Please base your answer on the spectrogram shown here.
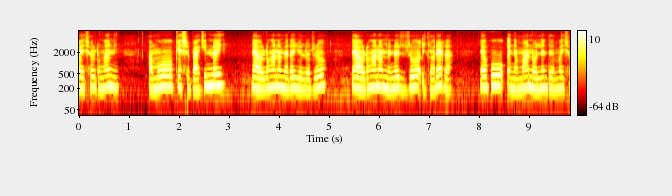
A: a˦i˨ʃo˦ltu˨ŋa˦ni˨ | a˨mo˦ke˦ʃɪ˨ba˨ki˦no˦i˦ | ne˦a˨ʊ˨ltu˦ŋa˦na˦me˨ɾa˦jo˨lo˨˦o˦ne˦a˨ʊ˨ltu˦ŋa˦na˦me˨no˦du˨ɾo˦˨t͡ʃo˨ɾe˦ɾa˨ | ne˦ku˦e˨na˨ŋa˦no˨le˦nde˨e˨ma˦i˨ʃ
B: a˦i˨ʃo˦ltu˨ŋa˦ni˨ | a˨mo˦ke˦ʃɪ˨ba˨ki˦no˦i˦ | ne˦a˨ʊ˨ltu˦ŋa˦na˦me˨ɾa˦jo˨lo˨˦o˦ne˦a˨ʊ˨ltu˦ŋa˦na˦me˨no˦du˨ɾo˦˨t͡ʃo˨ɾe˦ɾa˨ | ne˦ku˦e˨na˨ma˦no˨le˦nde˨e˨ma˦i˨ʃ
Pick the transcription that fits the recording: B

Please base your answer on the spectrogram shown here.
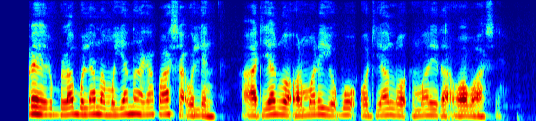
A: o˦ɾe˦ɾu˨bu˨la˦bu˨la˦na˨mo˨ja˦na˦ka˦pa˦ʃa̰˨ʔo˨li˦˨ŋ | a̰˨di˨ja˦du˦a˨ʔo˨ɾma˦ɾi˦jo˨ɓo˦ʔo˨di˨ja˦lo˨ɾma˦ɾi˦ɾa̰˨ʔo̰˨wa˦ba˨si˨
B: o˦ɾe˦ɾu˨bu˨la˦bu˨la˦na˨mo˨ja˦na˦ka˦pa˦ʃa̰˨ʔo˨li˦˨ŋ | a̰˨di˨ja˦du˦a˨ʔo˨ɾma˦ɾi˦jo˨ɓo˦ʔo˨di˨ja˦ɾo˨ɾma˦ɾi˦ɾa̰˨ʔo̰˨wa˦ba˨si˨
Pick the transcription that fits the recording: A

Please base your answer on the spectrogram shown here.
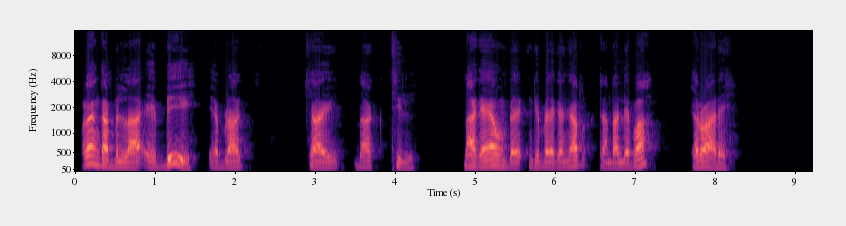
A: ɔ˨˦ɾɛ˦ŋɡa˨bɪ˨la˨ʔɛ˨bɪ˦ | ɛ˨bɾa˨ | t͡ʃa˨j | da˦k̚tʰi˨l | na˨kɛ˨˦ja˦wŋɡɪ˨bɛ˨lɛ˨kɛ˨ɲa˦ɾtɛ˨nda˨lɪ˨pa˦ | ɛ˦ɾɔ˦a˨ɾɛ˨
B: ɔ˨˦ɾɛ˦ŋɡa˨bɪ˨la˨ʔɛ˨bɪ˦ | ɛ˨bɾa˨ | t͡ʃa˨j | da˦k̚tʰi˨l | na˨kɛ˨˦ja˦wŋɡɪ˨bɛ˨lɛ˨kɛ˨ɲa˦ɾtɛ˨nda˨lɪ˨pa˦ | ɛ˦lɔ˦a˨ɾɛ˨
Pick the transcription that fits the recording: A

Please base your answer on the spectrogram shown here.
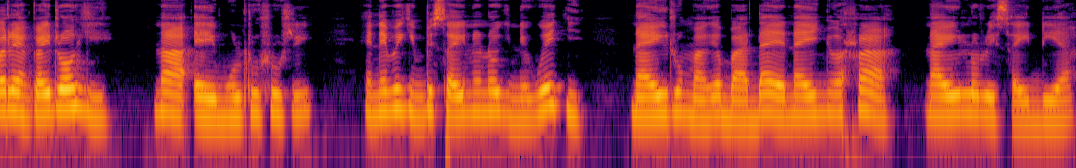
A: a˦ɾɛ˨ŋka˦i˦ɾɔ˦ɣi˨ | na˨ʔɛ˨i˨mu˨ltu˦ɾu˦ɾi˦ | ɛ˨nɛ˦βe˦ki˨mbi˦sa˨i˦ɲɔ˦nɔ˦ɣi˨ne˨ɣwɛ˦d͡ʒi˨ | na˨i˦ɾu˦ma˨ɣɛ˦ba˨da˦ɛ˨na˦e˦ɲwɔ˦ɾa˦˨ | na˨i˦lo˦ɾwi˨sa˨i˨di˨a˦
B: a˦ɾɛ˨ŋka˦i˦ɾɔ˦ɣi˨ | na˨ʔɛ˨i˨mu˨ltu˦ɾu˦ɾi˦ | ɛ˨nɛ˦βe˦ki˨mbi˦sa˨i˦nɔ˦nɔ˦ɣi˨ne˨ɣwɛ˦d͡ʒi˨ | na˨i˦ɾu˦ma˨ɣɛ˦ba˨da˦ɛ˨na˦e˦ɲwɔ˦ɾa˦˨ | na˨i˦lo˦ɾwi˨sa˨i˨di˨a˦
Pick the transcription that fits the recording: B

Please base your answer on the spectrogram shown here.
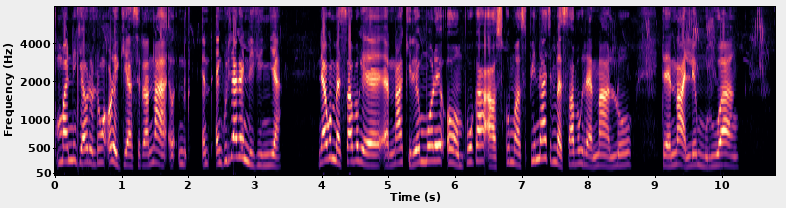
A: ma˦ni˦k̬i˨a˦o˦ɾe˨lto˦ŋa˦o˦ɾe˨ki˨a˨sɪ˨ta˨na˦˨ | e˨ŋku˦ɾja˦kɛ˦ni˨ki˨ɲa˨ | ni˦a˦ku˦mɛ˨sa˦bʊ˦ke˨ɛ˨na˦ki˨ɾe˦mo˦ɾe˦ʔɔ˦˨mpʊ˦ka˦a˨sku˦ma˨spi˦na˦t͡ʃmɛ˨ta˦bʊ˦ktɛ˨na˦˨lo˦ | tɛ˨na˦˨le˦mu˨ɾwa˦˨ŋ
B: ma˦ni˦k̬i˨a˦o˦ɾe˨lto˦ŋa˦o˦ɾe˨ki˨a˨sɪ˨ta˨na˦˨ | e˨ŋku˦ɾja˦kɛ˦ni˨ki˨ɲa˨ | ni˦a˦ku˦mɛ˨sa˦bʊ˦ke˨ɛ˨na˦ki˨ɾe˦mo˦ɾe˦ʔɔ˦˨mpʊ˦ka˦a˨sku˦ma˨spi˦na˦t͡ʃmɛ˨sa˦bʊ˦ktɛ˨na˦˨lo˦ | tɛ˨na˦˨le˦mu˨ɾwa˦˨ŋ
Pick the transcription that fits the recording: B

